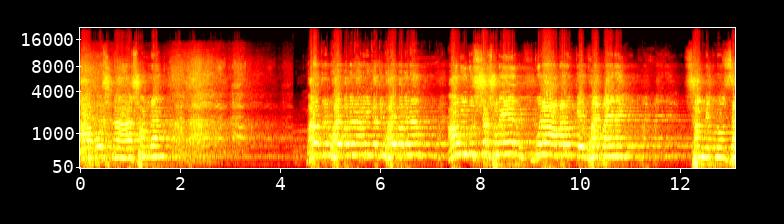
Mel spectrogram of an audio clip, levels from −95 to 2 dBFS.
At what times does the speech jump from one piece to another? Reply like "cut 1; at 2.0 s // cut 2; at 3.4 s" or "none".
cut 1; at 4.2 s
